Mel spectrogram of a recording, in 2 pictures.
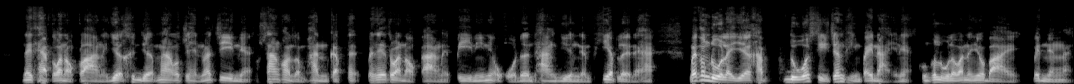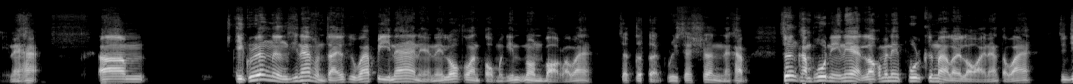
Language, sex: Thai, male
